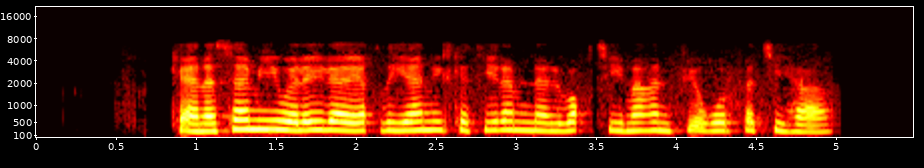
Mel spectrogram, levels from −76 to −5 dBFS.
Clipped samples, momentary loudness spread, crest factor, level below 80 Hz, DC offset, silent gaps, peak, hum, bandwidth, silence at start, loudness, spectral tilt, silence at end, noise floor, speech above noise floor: under 0.1%; 9 LU; 16 dB; -64 dBFS; under 0.1%; none; -2 dBFS; none; 7.2 kHz; 0.9 s; -17 LUFS; -5.5 dB/octave; 0.55 s; -58 dBFS; 42 dB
